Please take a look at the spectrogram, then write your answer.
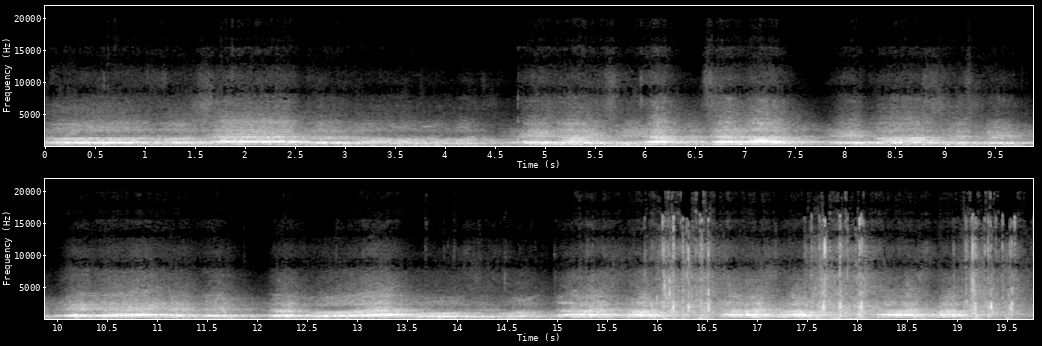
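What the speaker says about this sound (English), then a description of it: "They're the crowd. They're the ones that are singing." A large football crowd singing together in a stadium, a loud sustained chant with a rising and falling melody, joined near the end by sharp bursts of clapping.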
